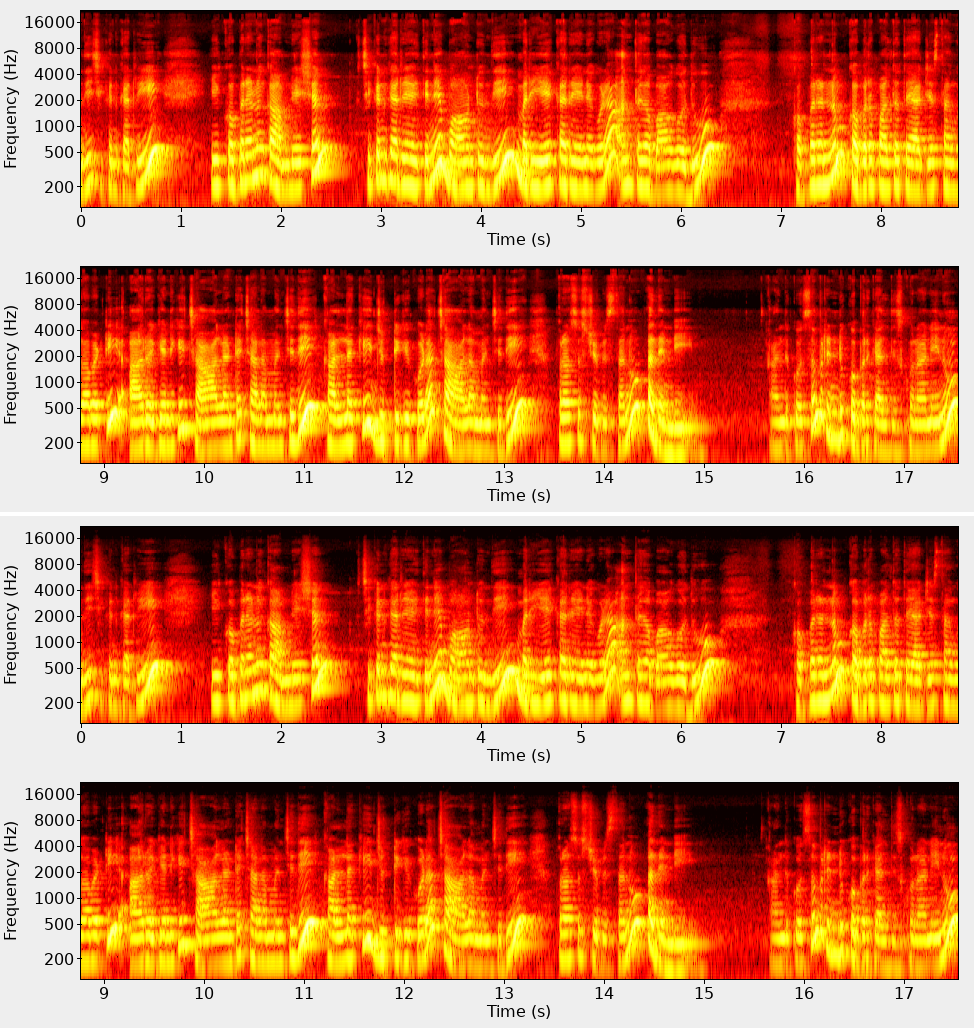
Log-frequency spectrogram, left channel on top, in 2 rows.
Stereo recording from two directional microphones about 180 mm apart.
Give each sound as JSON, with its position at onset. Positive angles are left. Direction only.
{"t": 0.0, "sound": "a woman's voice", "side_deg": 20}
